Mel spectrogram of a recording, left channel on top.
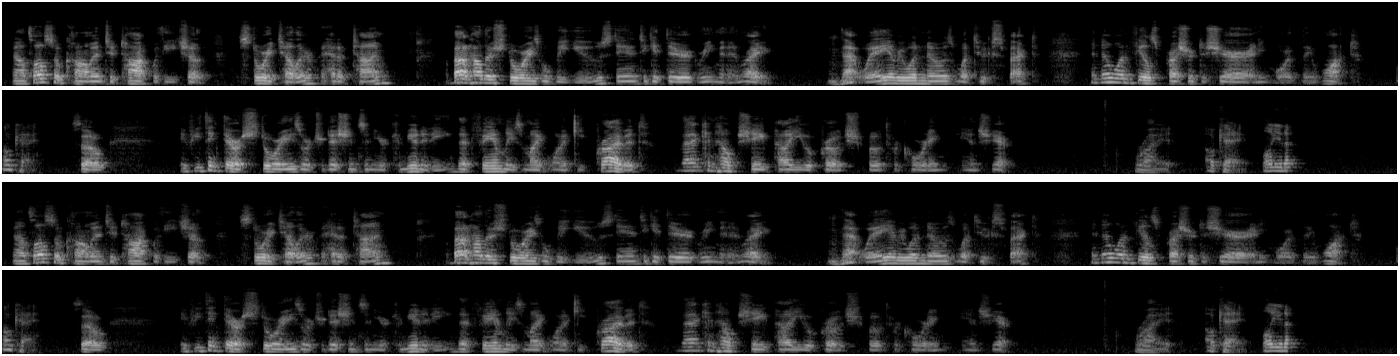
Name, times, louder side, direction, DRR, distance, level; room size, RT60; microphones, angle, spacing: voice 1, 0.1-2.0 2.4-3.8 4.1-7.6 8.4-10.2 10.5-13.6 14.7-15.3 15.7-20.4 20.7-24.0, left 3 dB, 35° left, 0.9 m, -29 dB
voice 2, 13.9-14.3 25.3-25.6 26.0-26.8, right 2 dB, 5° right, 0.3 m, -35 dB
5.8 x 2.2 x 2.7 m
head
